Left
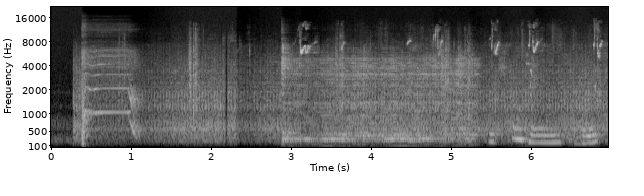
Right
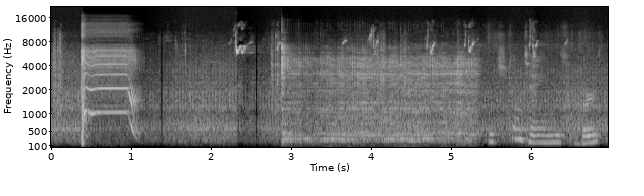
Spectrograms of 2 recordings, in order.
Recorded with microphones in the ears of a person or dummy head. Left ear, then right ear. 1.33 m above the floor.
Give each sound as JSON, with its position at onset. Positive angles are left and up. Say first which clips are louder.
{"t": 0.4, "sound": "a drill", "louder": "right 10 dB", "side_deg": -65, "distance_m": 1.1}
{"t": 2.9, "sound": "a dropped coin", "louder": "even", "side_deg": -35, "distance_m": 3.0}
{"t": 5.5, "sound": "a woman speaking", "louder": "left 1 dB", "side_deg": -75, "distance_m": 1.2}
